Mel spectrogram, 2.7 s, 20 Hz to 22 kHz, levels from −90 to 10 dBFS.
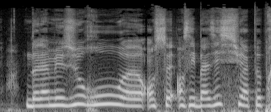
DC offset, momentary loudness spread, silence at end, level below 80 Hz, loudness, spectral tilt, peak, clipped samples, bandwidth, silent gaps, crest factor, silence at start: under 0.1%; 2 LU; 0 s; -30 dBFS; -12 LUFS; -3.5 dB/octave; 0 dBFS; under 0.1%; 17.5 kHz; none; 12 dB; 0.05 s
